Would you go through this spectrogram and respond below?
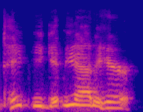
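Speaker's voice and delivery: high, mock-panicked squeal of a lobster; mock lobster scream. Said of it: "They're sitting there screaming".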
